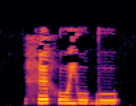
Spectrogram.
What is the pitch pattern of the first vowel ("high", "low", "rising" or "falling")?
high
